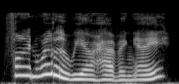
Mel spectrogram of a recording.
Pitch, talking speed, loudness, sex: 290 Hz, 200 wpm, -13 LUFS, female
